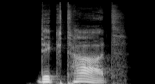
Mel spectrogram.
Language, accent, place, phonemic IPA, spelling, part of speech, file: German, Germany, Berlin, /dɪkˈtaːt/, Diktat, noun, De-Diktat.ogg
- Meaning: 1. dictation (the act of making someone write down one's words; the text itself) 2. dictation (an orthography exam where the teacher reads out a text and the participants write it down)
